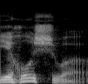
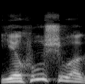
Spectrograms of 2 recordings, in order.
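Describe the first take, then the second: First: The second vowel is a long o sound. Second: The second vowel is a long u sound. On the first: The speaker calls it right. "அது யெகோஷுவா" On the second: The speaker calls it wrong. "யெகூஷுவா கிடையாது"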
